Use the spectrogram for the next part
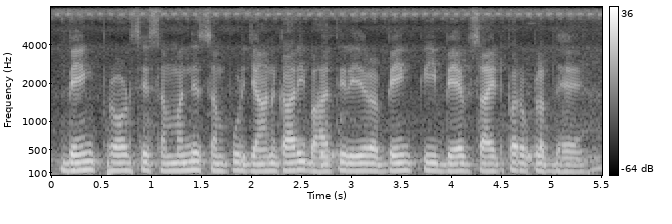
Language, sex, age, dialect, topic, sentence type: Hindi, male, 25-30, Kanauji Braj Bhasha, banking, statement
